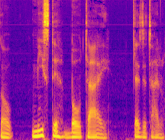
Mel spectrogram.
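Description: A man speaks fairly slowly with a Portuguese accent, his tone dark, mellow and somewhat breathy. His pitch varies in an ordinary way, and the sound is dry and close with no echo. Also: very clean recording, silent background. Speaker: musician. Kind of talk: radio interview.

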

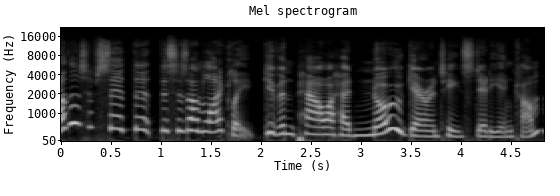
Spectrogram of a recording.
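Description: A woman in an Australian accent speaks at a fairly quick pace in a very clean recording with a silent background. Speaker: podcast host and history presenter. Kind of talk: history documentary narration, scripted storytelling. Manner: measured, dramatic, storytelling tone with dry asides.

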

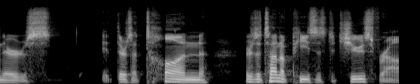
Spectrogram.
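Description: A man's medium-pitched voice has a bright, sharp tone and vocal fry, with a dry, close sound, no echo and a very clean recording with a silent background. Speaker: podcast host and songwriter. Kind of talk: casual interview; scripted outro.

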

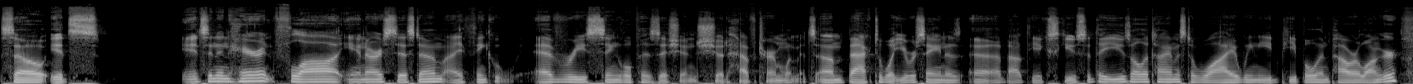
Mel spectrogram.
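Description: With an American accent, a man speaks in a plain, everyday voice at a fairly low pitch, with ordinary pitch variation and a moderate pace, on a very clean recording with a silent background. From US Midwest. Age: 30s. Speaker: podcast co-host. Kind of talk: casual chat. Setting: studio.

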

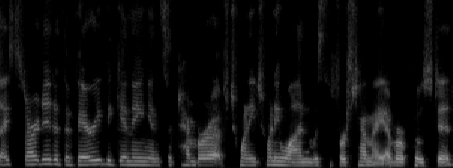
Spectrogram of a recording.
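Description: A woman has an ordinary speaking voice, fairly low in pitch with ordinary pitch variation. She talks at a fairly slow pace in a dry, close sound with no echo. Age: 50s. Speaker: lawyer and tutoring business founder. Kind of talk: interview.

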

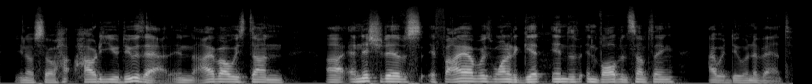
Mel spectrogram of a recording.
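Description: A man rattles along very fast, his voice at a medium pitch and his intonation fairly even. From North Dakota. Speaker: nonprofit director and event organizer. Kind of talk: casual interview. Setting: studio.

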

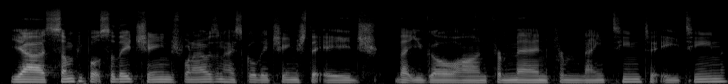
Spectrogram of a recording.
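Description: A man with a plain, everyday voice speaks at a fairly low pitch and a moderate pace, with fairly even intonation, hardly any pauses and a very clean recording with a silent background. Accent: American. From Colorado, suburban. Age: 20s. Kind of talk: casual chat.

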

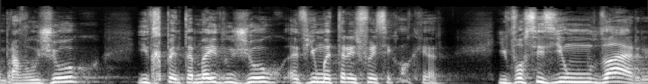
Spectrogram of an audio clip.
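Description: An animated tone with ordinary pitch variation comes through in a European Portuguese accent on a very clean recording with a silent background. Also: man. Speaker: comedian. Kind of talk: casual chat.

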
